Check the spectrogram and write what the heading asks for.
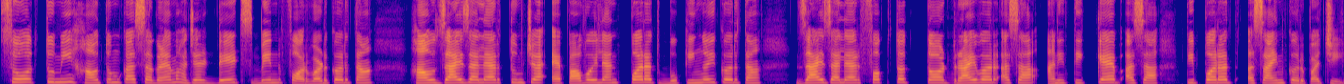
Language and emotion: Goan Konkani, neutral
